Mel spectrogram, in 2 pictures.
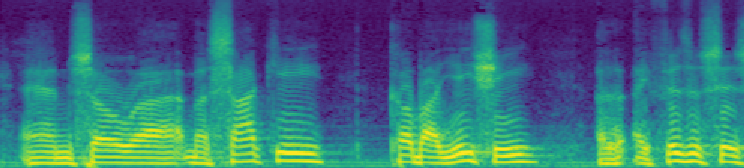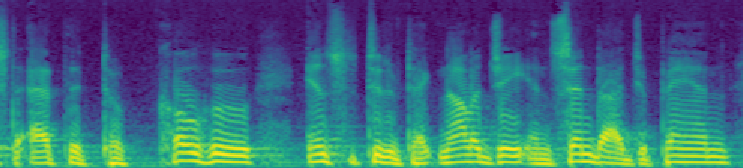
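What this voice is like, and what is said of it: Texas accent. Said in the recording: “With my Texas accent.”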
